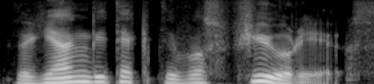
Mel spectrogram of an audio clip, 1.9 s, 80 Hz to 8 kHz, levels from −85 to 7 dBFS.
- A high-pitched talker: No, medium, 140 Hz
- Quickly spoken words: No, average, 160 wpm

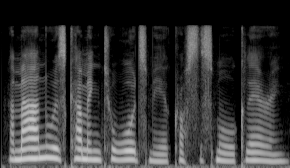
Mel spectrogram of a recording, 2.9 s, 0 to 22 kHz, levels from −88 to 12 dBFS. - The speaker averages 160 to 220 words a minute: Yes, fast, 205 wpm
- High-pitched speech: Yes, high, 200 Hz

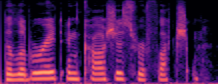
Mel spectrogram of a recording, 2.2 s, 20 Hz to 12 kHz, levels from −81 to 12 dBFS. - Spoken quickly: No, slow, 110 wpm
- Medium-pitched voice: No, high, 230 Hz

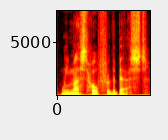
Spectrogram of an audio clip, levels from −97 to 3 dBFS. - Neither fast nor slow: Yes, average, 195 wpm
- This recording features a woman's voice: No, male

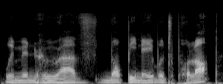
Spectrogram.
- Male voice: Yes, male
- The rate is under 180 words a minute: No, fast, 240 wpm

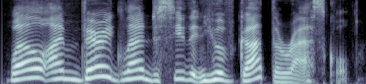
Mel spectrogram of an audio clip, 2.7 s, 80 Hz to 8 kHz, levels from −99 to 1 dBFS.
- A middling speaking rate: No, fast, 260 wpm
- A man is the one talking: No, female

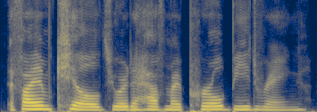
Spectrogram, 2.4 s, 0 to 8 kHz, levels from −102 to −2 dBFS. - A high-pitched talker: Yes, high, 210 Hz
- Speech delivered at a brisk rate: Yes, fast, 300 wpm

